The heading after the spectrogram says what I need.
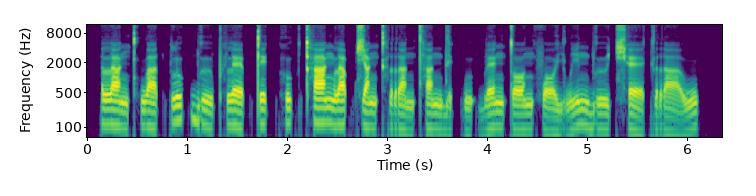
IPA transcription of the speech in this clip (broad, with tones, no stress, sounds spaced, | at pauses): l a˨˩ ŋ kʰ w a˨˩ t̚ p l u˦˥ k̚ b ɯː˨˩ pʰ l ɛː˨˩ p̚ t e˦˥ k̚ h u˦˥ k̚ tʰ aː˥˩ ŋ l a˥˩ p̚ t͡ɕ a˧ ŋ kʰ r a˩˦ n tʰ a˧ n d e˨˩ k̚ w u˨˩ ʔ b ɛː˥˩ ŋ t ɔː˦˥ n f ɔː˨˩ j w i˥˩ n b ɯː˧ t͡ɕʰ ɛː˩˦ k r a˩˦ w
